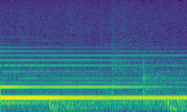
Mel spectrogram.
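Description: Concert grand piano notes left ringing and slowly dying away, faint and close to silence.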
